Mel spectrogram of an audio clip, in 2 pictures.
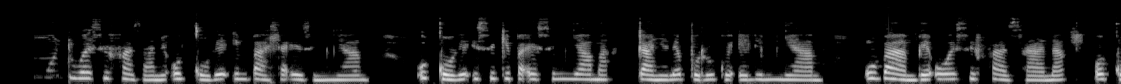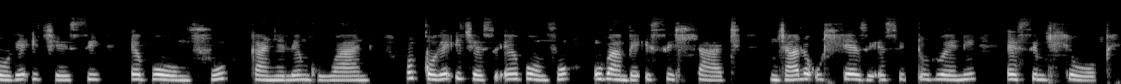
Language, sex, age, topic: North Ndebele, female, 18-24, health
